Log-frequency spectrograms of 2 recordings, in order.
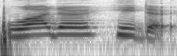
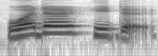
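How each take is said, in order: First: It is said in an American English accent. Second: The same.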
